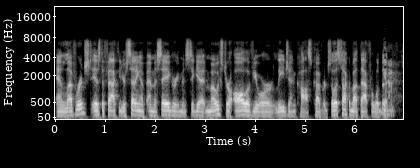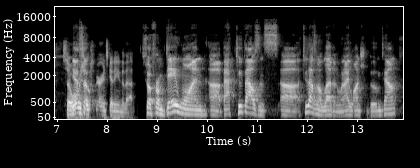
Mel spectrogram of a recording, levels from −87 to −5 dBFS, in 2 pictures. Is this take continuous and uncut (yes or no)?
no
